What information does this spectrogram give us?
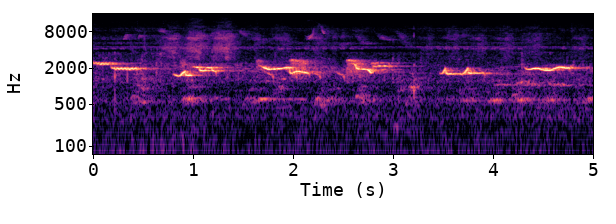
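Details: White-necked thrush song from a wild bird, recorded live: mellow whistled phrases with upslurs and downslurs, spaced about a second apart, faint hiss behind.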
